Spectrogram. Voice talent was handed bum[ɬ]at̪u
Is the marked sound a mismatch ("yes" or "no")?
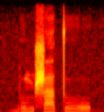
yes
